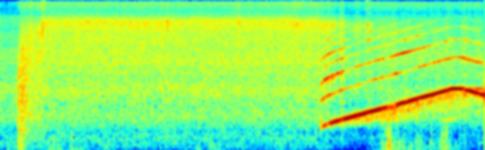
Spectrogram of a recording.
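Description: An emergency vehicle siren starts about four seconds in: one loud wail rising in pitch for nearly two seconds, then dipping slightly and holding. Before it, a steady hiss of heavy rain and wind.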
